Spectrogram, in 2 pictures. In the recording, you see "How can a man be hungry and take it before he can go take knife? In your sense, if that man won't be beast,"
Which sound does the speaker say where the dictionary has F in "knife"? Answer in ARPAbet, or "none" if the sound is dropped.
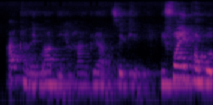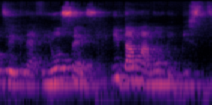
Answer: none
